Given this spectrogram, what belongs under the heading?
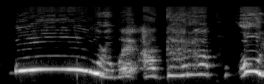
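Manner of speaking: high, loud whoop; exultant cry. Real, not acted. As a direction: crow it out proudly. Exultant retelling of standing up.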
